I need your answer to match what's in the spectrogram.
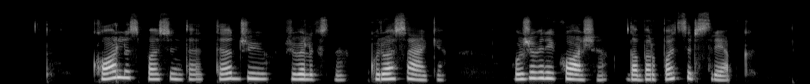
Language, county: Lithuanian, Vilnius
